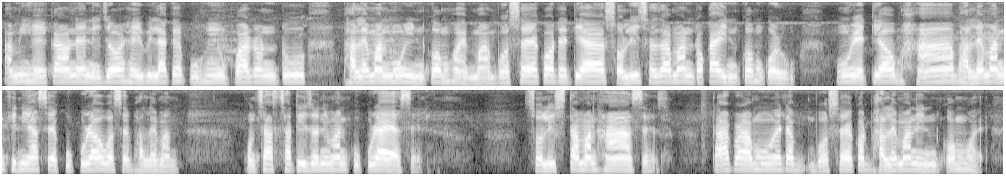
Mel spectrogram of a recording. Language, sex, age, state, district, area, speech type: Assamese, female, 60+, Assam, Dibrugarh, rural, spontaneous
